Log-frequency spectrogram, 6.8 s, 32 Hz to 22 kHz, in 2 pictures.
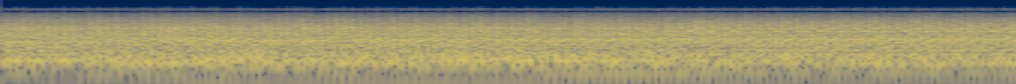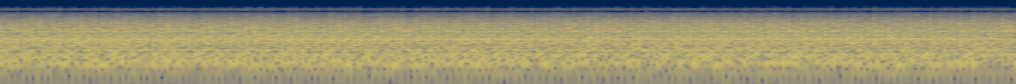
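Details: Cummins 6BT in old Oshkosh plow truck, first start in 10+ years, coolant not yet filled, run briefly: steady even six-cylinder diesel idle with no knocks or misses; healthy.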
